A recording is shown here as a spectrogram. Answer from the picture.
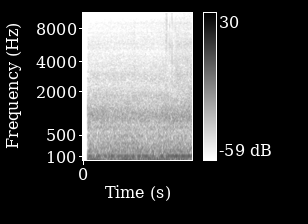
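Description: Steady low hum of a vehicle engine running, with outdoor background noise.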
